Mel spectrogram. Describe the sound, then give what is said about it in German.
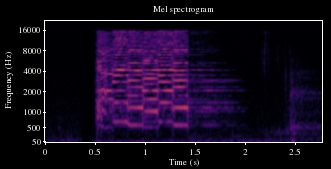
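A smart white cane's horn signal, which does not sound like a real horn: a bright electronic melody of quick stepping tones lasting about a second, loud, then a faint fading tail and quiet. “Genau, das ist der Sound von der Hupe.”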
